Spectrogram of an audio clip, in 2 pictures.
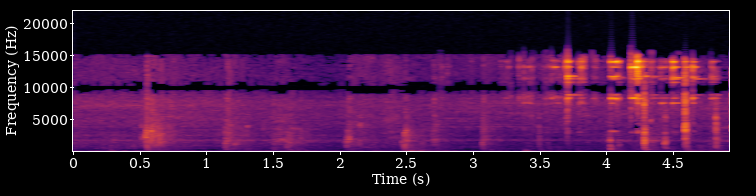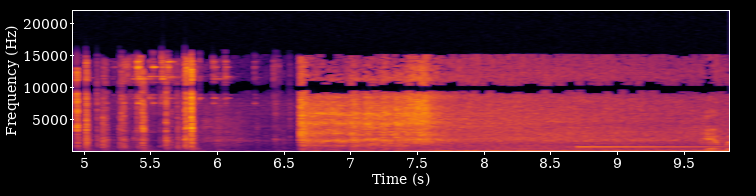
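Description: A GM LS V8 engine, being checked for a hard-to-find knock, is cranked after some keys jangling and clicks, then catches and settles into a loud, steady idle close by.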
